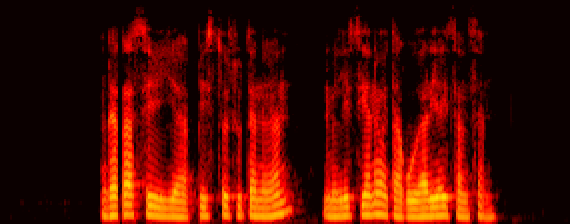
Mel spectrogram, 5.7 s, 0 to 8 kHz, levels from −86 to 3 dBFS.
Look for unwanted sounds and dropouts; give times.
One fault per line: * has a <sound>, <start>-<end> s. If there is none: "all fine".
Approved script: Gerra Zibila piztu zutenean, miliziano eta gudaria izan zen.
* has a dropout, 1.2-1.2 s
